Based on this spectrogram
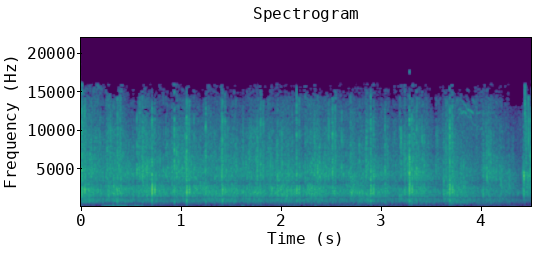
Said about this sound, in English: You better give him a clap, all right?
